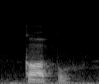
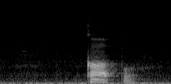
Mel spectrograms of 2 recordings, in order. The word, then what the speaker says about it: copo: It's actually an open O. Copo. I'm not doing it right, but anyways, copo.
